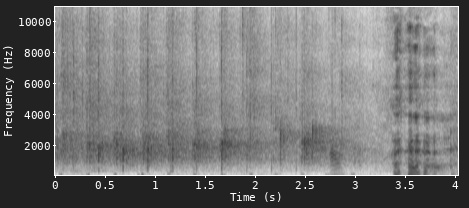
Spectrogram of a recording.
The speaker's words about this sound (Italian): Sì, un bel applauso al nostro fonico.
